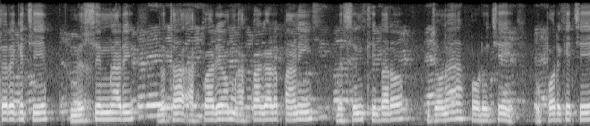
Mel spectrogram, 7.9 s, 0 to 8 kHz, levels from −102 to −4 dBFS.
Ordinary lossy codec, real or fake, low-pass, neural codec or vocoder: none; real; 7.2 kHz; none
